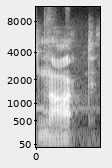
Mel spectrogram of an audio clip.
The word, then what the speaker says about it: Nacht: And see, let me know down below if you guys pronounce his name Noct or Natch, because like I was saying Natch before, but people have told me that it's Noct.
